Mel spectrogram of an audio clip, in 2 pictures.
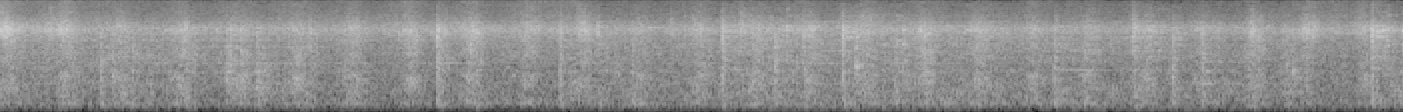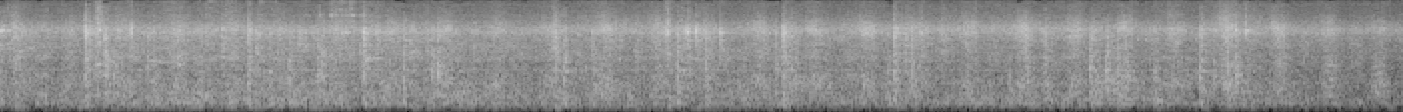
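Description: Passenger coaches of a heritage train rolling past close by, their wheels clattering steadily over the rails.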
